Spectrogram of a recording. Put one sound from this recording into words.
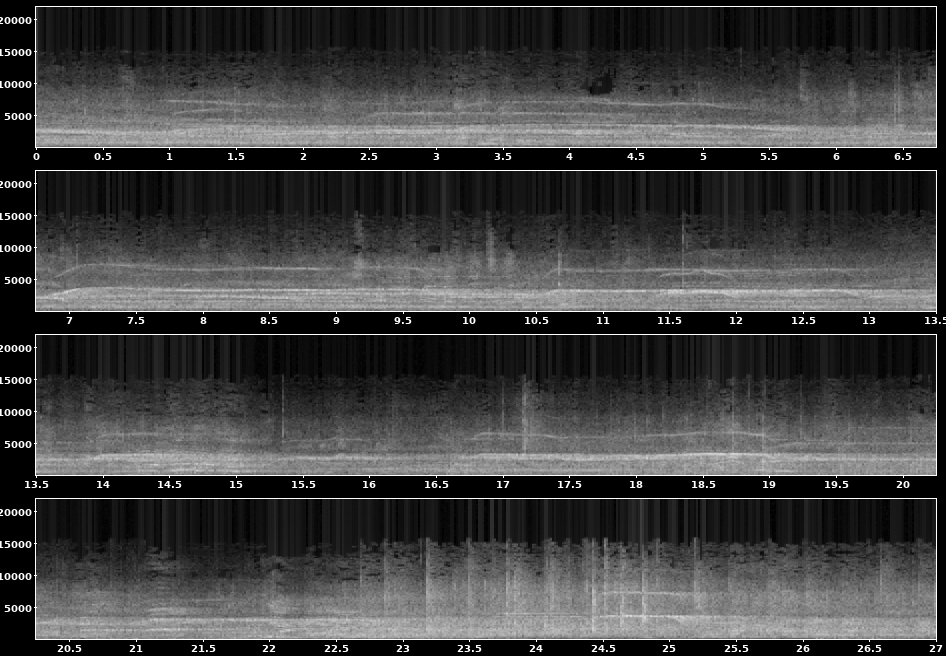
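Young men shout to each other from a distance across an open outdoor pitch.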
